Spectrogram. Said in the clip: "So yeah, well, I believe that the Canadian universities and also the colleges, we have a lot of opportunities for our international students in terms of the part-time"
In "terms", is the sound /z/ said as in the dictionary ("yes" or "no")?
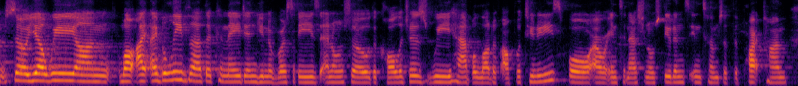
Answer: yes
